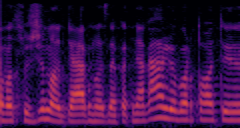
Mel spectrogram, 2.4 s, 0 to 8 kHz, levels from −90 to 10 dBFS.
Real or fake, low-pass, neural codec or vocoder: fake; 7.2 kHz; codec, 16 kHz, 2 kbps, FreqCodec, larger model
